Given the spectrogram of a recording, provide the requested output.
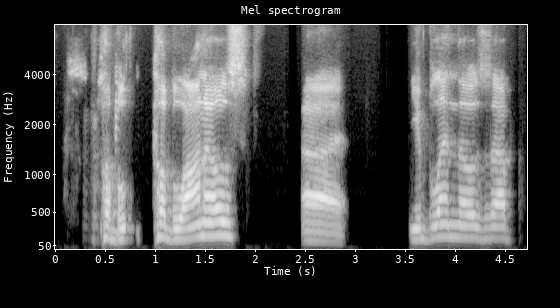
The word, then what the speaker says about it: poblanos: on there I'll go out and get some phlebot ah man that's a fine I didn't pronounce that right poblanos uh you blend those up a bunch of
